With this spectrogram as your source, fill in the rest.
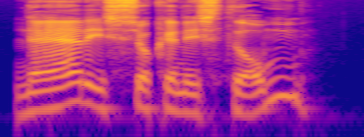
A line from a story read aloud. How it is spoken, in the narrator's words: Cat's Eye jeered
